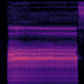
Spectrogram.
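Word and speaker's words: ق: যেমন ফা ফা কফ কফ উচ্চারণ হবে চার নাম্বার মাখরাজ থেকে।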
